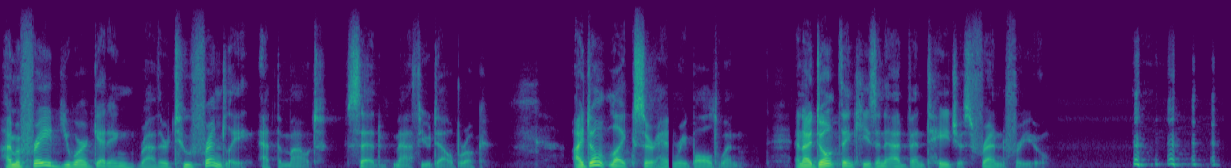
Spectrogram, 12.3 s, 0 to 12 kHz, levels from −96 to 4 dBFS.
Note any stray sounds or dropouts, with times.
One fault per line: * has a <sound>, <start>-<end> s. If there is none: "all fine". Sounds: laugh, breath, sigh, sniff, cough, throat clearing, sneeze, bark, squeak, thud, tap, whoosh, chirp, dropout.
* has a dropout, 6.7-6.7 s
* has a laugh, 11.3-12.2 s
